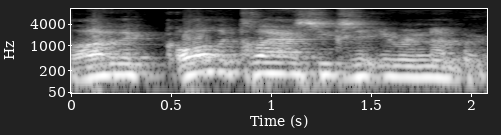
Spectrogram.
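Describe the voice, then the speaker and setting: Noticeable background noise and audible room echo surround a man with a New York accent and a fairly high pitch. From Brooklyn, New York. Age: 50s. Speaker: record label owner. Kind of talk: guest lecture. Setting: lecture room with audience. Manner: casual, conversational.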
